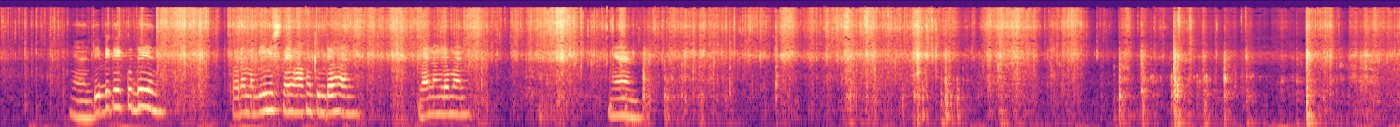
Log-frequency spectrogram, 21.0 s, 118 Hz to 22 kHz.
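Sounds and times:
plastic packaging crinkling: 0.0 - 21.0
cardboard boxes rustling: 2.4 - 21.0.

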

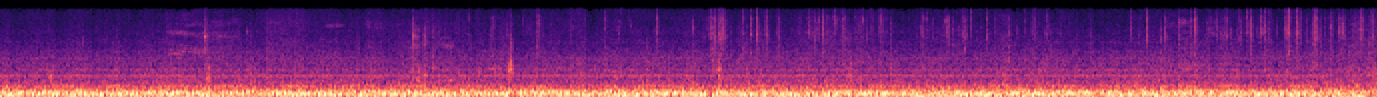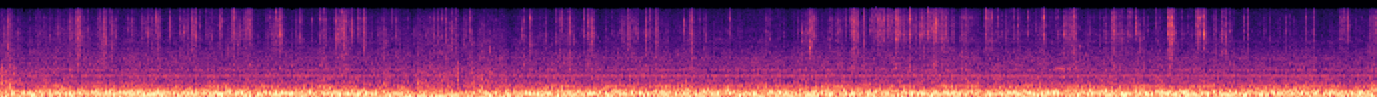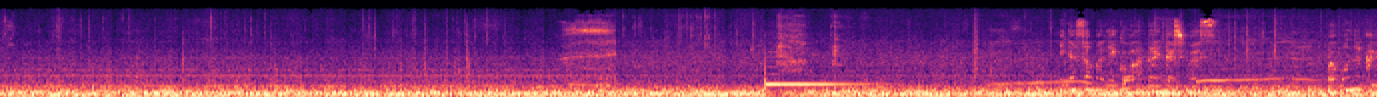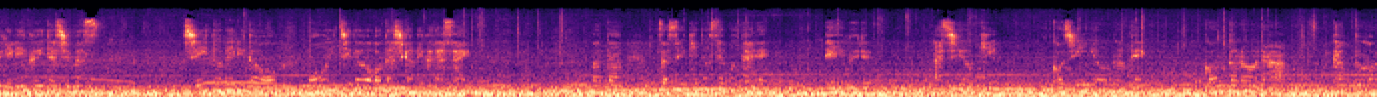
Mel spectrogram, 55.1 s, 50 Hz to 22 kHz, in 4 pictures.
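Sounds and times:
jet engines idling rumble: 0.0 - 55.0
thin steady whine: 35.1 - 55.0.

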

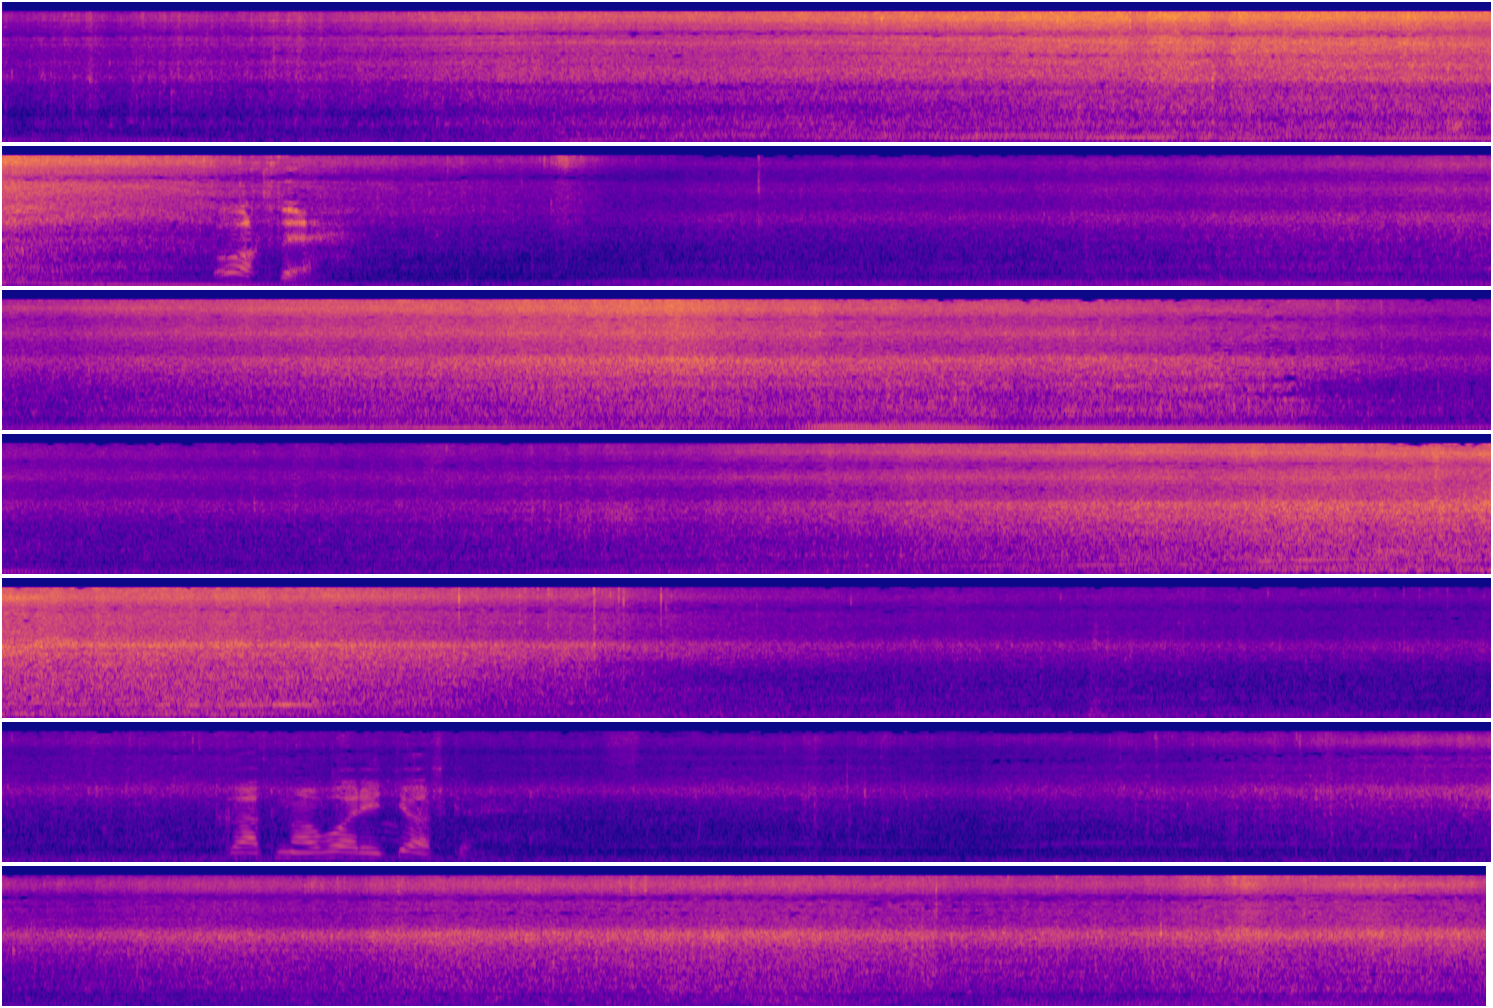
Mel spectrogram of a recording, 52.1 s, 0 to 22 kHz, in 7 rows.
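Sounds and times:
tyres churning through mud and water: 0.0 - 52.0
engine revving hard: 2.4 - 9.1, 12.4 - 22.4, 25.2 - 32.8.

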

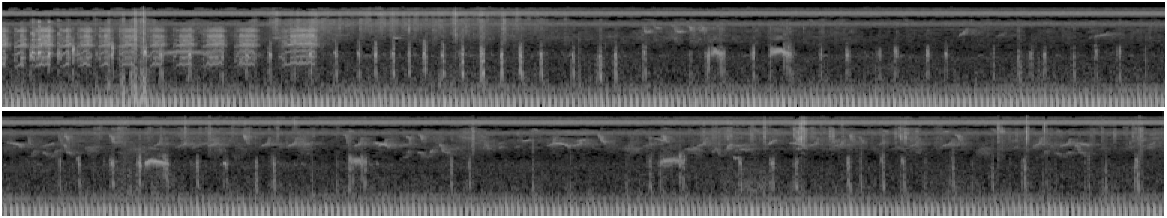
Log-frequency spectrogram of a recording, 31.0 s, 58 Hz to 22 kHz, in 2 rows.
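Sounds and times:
chickens clucking: 0.0 - 23.4, 24.0 - 31.0
low hum: 0.0 - 31.0.

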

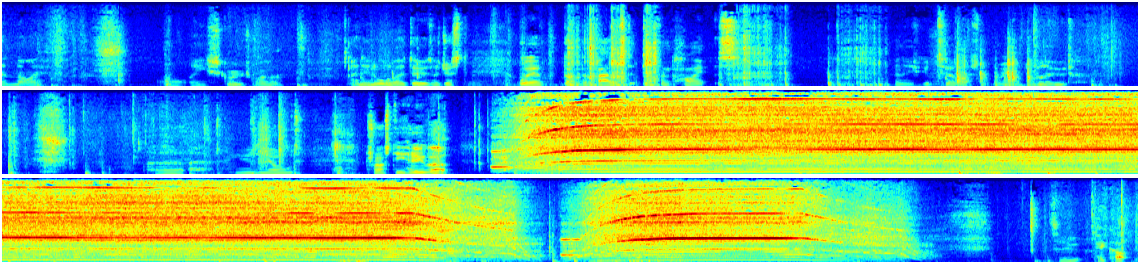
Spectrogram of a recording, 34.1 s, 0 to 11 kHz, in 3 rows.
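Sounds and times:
handheld vacuum motor whine: 16.2 - 32.1.

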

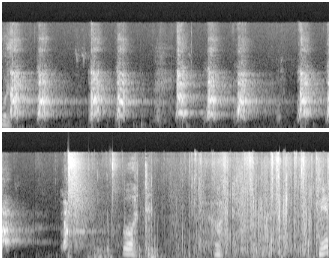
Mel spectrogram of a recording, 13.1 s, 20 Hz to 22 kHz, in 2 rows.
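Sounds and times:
dog barking: 0.0 - 8.0.

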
